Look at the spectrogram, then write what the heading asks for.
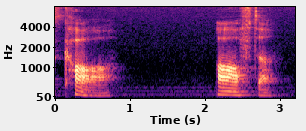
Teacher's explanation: the r sound is produced with the tongue low and back in the mouth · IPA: /ɑː/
